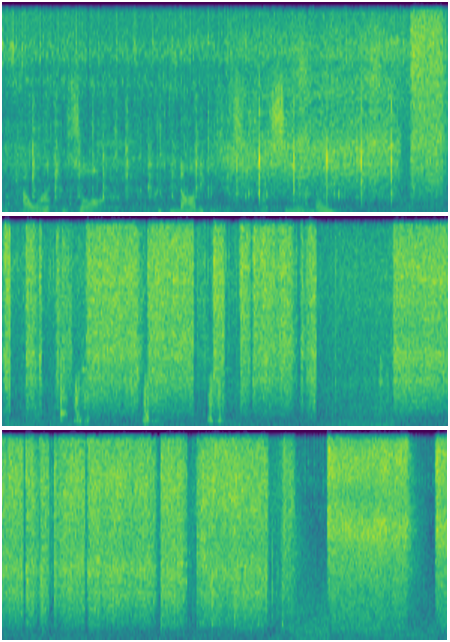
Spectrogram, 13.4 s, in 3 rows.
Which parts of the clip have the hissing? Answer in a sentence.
You can hear the hissing from 0.0 to 13.3 s.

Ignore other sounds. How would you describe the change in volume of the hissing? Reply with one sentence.
The loudness of the hissing stays about the same.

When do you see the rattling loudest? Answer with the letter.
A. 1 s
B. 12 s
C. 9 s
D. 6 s
D.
